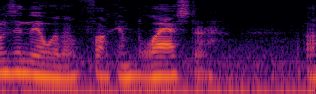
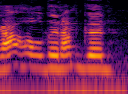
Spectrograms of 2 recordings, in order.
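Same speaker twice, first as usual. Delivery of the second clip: dog voice; 5 semitones higher, 8 dB louder than usual. Acted. Dog refusing the rain.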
